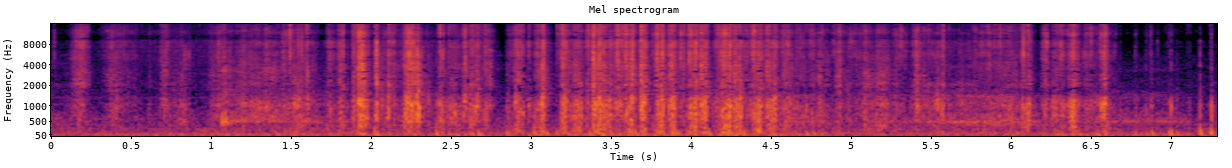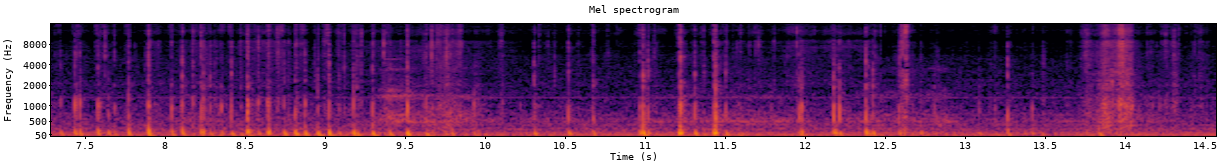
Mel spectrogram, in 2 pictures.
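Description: A palm-sized yellow Scrub Daddy puppy sponge made of solid, porous, textured polymer foam is squeezed and scratched by fingertips close to the microphone. Dense crinkly rubbing and crunchy scratching come in quick, uneven bursts, busiest in the first half and then thinning into sparser, sharper scrapes.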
